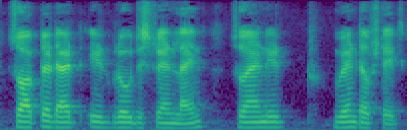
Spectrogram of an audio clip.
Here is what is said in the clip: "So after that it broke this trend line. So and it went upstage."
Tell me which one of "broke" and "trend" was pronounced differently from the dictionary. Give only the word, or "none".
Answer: none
